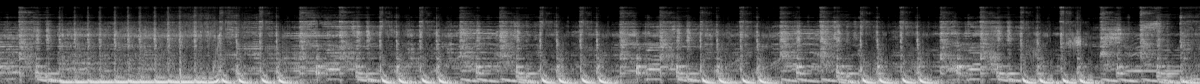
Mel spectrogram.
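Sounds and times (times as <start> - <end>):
loud electronic dance music: 0.0 - 12.0.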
